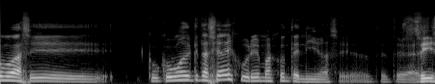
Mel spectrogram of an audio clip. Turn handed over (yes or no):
yes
